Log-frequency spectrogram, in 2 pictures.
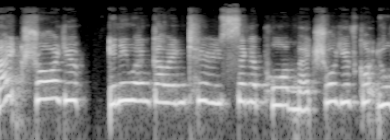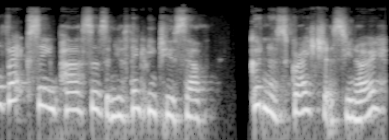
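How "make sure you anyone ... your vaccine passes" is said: very high, loud fishwife bellow. Retelling a woman's announcement in an airport line, imitating her bellowing. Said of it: "bellowing at the top of her lungs".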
